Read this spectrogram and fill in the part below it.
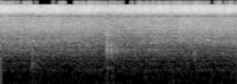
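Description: Seer fish (vaala) pieces frying in a nonstick pan over moderate heat, a constant dense hiss of oil with a few faint spatters, close and steady throughout.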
